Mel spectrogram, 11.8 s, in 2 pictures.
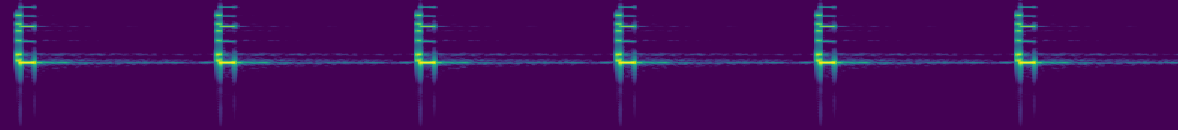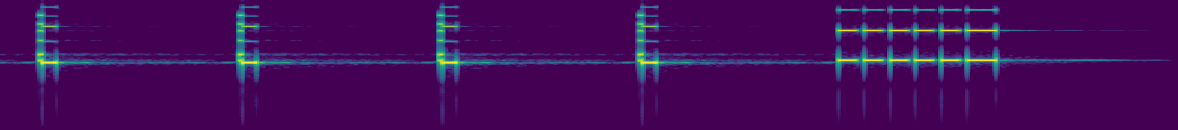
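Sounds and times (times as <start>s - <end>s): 
countdown: 0.1s - 0.4s, 1.1s - 1.4s, 2.1s - 2.5s, 3.1s - 3.5s, 4.1s - 4.5s, 5.1s - 5.5s, 6.1s - 6.5s, 7.1s - 7.5s, 8.1s - 8.5s, 9.1s - 9.4s, 10.1s - 11.0s.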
